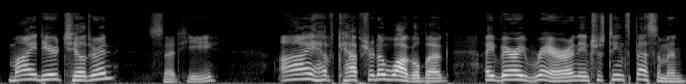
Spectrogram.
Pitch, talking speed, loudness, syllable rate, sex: 190 Hz, 140 wpm, -18 LUFS, 4.9 syllables/s, male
